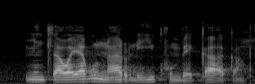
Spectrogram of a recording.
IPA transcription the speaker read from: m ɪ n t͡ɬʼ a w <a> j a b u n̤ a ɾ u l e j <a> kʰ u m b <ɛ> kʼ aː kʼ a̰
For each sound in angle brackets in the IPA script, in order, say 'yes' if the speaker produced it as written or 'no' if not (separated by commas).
yes, no, yes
